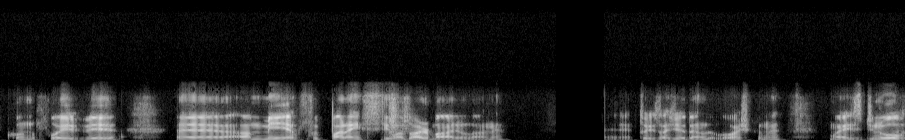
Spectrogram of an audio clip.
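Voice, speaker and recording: A man's voice: fairly low pitch, gravelly, fairly bright tone, no echo, lo-fi sound. A man telling a casual family anecdote, with many "né?" tags, acting out the lines of his family. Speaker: guest speaker. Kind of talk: casual storytelling in a talk.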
